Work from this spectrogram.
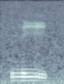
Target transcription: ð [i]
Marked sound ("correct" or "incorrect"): correct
